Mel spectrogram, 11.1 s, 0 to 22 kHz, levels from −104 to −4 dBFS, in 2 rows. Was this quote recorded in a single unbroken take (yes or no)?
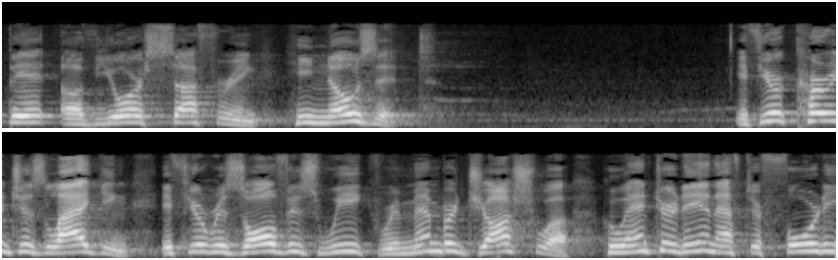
yes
